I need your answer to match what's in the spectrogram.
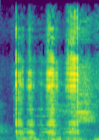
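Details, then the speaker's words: Western Tornado / Fisher Polycaster electric spinner spreader: short repeating raspy scrapes a few times a second as it turns; motor sits lower than the sprocket so the drive belt rubs its bottom edge from misalignment. "looks like the motor is lower then this sprocket here so the belts rubbing on the bottom Edge"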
